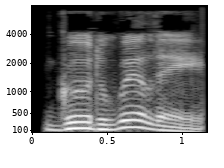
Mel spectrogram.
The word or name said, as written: goodwilly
